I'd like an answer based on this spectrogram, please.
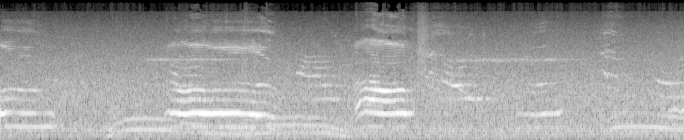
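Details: Domestic cat giving a series of long drawn-out meows and caterwauls, some rising then sliding down, others level and whining, several calls over ten seconds against a low steady background hiss.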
